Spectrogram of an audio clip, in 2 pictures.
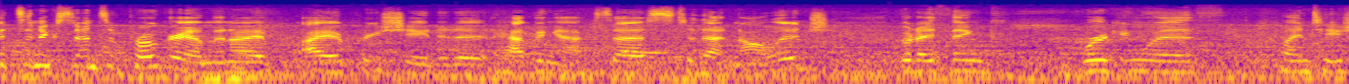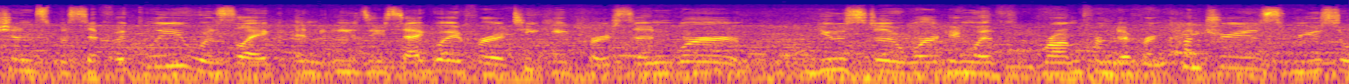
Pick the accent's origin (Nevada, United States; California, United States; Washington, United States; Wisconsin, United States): Wisconsin, United States; Milwaukee; And I'm from Milwaukee, Wisconsin. It's cold and it's dark and, you know, not that different than Chicago, but that's where we need tiki bars the most. So it was, I guess, kind of an easy segue for me as a like cold northern Midwest gal.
